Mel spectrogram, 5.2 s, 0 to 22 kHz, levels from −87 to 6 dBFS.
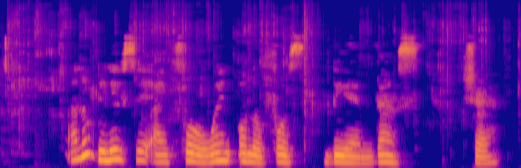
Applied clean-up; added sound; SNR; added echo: classical method log-MMSE.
